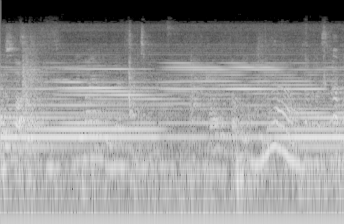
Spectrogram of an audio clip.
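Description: Electronic tanpura drone: a dense, steady chord of sustained tones with strings plucked in a repeating cycle. A short voice slides up and down briefly near the end.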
